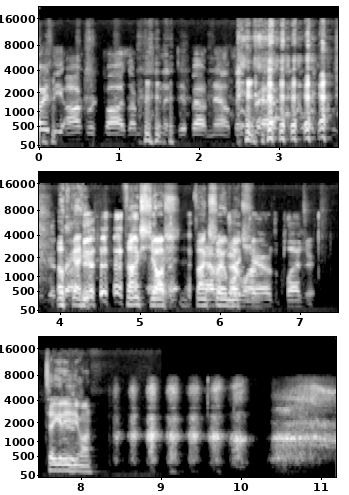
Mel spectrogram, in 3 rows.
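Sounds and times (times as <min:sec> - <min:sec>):
voice imitating a train pulling in with rhythmic chugging huffs of breath: 0:00.0 - 0:05.6, 0:08.3 - 0:11.1
laughter: 0:00.0 - 0:06.4, 0:08.4 - 0:09.9
speech: 0:00.0 - 0:09.2
loud drawn-out yawn: 0:09.3 - 0:11.1.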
